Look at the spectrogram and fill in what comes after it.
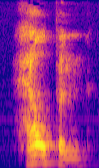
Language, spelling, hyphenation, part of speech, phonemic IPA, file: Dutch, helpen, hel‧pen, verb, /ˈɦɛl.pə(n)/, Nl-helpen.ogg
- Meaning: 1. to help 2. to provide, to supply 3. to get hooked, to cause (someone) to be very keen (on), addicted or depended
